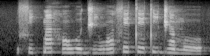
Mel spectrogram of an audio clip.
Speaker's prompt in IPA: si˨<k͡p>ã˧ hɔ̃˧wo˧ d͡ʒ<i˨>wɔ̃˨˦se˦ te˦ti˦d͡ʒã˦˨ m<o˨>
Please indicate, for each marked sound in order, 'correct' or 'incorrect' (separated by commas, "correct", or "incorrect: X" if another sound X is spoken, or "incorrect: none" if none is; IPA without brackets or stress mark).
correct, correct, correct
